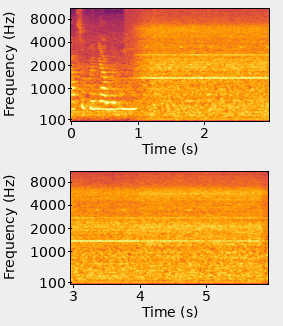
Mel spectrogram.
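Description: A machine hums and hisses steadily.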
